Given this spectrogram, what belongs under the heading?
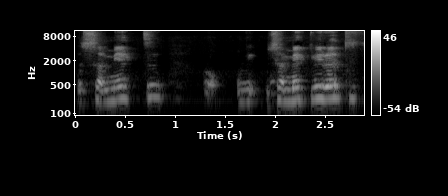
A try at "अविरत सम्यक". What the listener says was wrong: का नाम है अविरत सम्यक। विरत नहीं, अविरत सम्यक।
